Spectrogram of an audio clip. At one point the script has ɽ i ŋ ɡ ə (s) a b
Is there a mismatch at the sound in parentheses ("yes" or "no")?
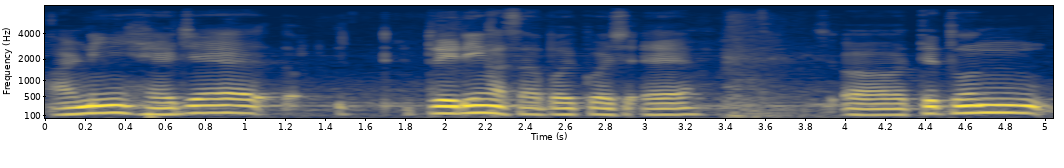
no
